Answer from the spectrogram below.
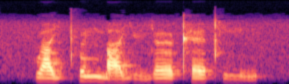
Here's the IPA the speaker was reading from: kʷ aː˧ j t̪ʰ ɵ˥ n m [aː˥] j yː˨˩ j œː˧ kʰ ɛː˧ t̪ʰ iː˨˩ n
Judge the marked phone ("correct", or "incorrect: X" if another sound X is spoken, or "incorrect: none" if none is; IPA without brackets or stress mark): incorrect: aː˨˧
